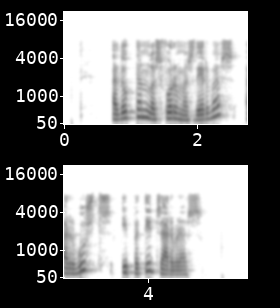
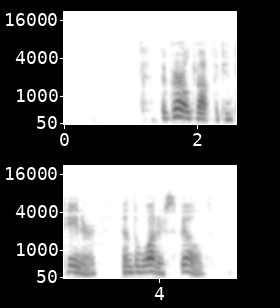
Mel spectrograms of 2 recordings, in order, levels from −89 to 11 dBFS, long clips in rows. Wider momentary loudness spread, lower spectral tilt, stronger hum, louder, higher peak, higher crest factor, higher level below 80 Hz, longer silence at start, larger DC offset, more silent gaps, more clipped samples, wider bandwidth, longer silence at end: second, 7 LU vs 17 LU; about the same, -4 dB/octave vs -5 dB/octave; neither; first, -32 LUFS vs -35 LUFS; first, -14 dBFS vs -18 dBFS; about the same, 18 dB vs 20 dB; first, -70 dBFS vs -84 dBFS; second, 0.7 s vs 1.45 s; neither; second, none vs 3.35-3.44 s; neither; about the same, 8.4 kHz vs 8.4 kHz; first, 0.7 s vs 0.5 s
